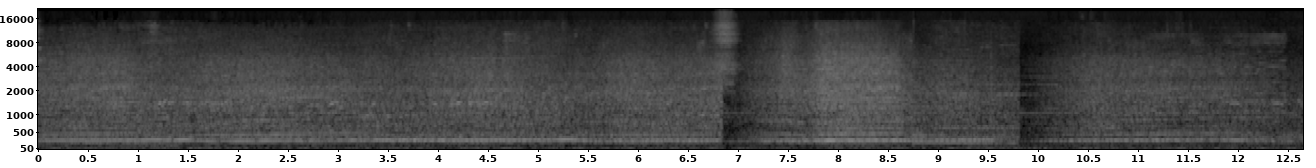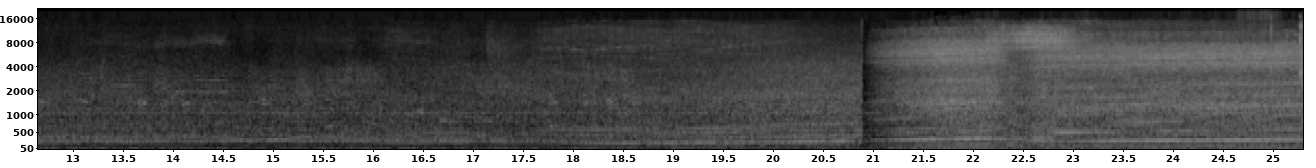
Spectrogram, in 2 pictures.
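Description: Race car engines roar continuously in a Road America racing game, with a steady droning note that rises in pitch through upshifts and drops on braking, loud and close throughout the lap section.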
